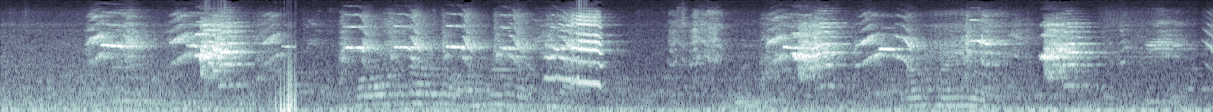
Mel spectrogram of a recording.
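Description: Caged parrots calling: a run of short, shrill squawks and chirps, several each second, with one sharp knock about a second and a half in.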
